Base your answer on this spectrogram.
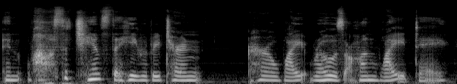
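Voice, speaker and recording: A woman's voice: medium pitch, steady tone, a little slow. A woman narrating a story expressively as a scripted audiobook.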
